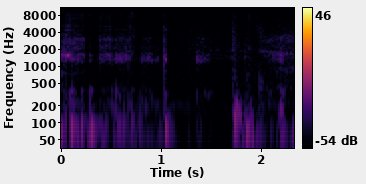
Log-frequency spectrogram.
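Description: Handling noise as the camera is picked up and carried: low uneven rumbling thumps, with a sharp click about a second in and another thump near the end.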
